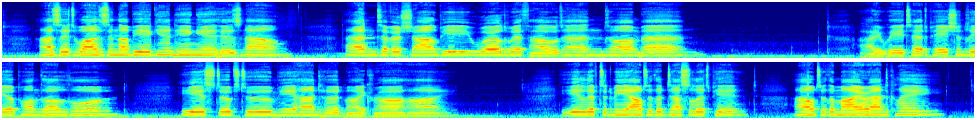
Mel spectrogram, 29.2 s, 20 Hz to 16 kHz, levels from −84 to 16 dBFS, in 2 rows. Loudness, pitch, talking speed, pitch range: -17 LUFS, 165 Hz, 90 wpm, 110-170 Hz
